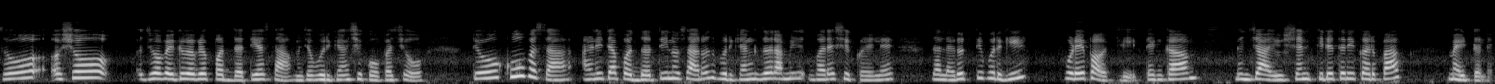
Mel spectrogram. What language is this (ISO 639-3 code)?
kok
